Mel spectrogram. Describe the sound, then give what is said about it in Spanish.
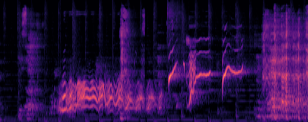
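A person mimics a dog barking in the distance, producing a wavering howl followed by several short, high yelping barks, then breaks into laughter and talk at the end. “Sí, has escuchado al perro que la ladra de lejos, ¿no?”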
